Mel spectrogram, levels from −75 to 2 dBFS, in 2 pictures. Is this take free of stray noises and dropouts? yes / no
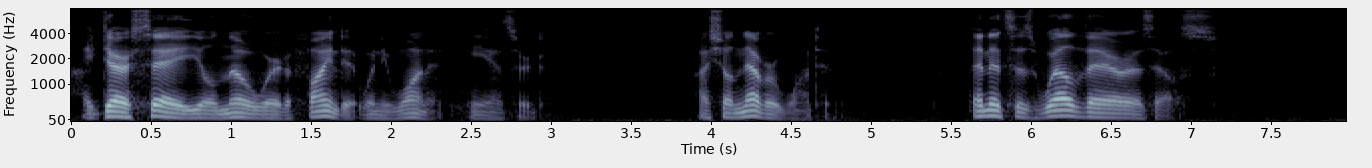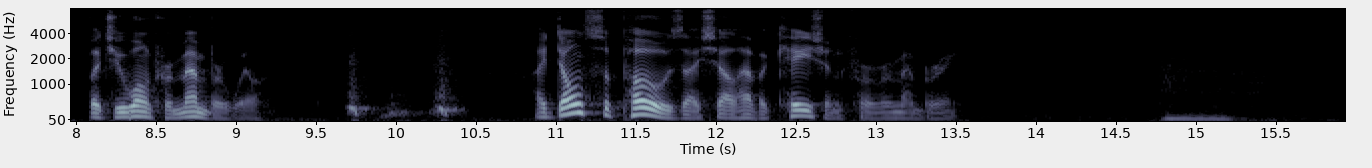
no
